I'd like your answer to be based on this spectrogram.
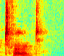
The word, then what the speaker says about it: turnt: Or is it turntee? I don't know. I don't know either. Pronounced. – Looks like turnt.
